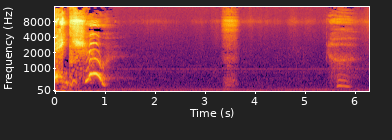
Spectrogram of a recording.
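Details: Morning sneezes from a person whose sneezing hurts their throat: one loud, explosive sneeze with a voiced trailing cry, then two softer sneeze-like bursts in a quiet room.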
